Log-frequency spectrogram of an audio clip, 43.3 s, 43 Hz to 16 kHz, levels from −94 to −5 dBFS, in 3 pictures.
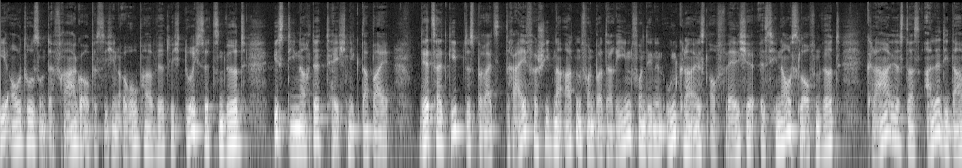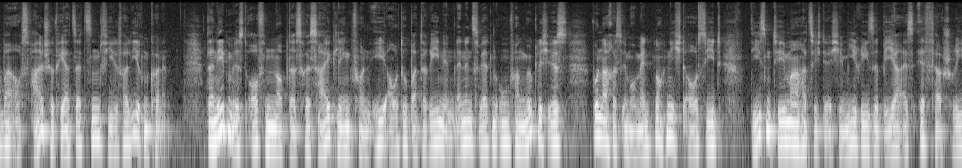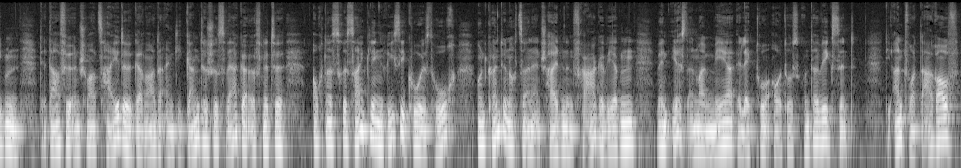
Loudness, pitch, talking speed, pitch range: -20 LUFS, 95 Hz, 150 wpm, 85-110 Hz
